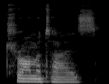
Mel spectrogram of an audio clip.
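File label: "traumatize", US English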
